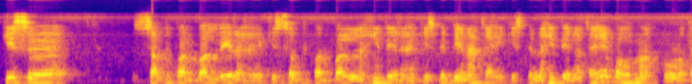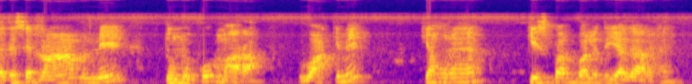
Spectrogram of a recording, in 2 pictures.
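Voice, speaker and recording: A man's voice: on the high side, normal speed, warm tone, slight background noise. A young man teaching a lesson on pronunciation, explaining point by point with spoken examples. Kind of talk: Hindi pronunciation lecture. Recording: echoey, dull lo-fi room sound.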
